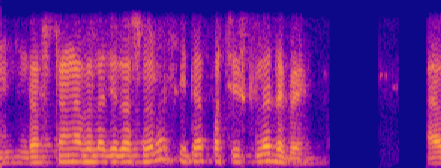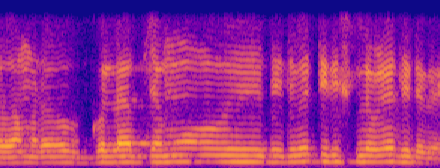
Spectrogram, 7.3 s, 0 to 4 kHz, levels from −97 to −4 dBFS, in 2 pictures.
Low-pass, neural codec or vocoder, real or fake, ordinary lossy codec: 3.6 kHz; none; real; none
